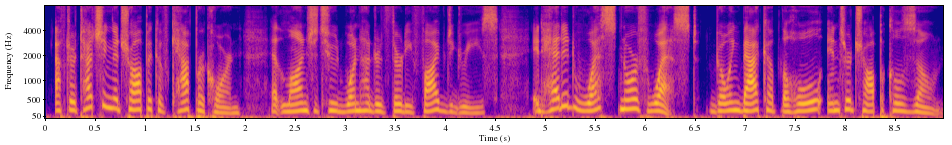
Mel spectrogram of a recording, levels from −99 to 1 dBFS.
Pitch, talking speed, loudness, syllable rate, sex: 195 Hz, 160 wpm, -19 LUFS, 5.4 syllables/s, female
